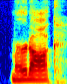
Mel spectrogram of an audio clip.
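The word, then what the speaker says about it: Murdaugh: And I watched the whole entire two serieses of the Murdoch Murdoch that's how you say it.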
